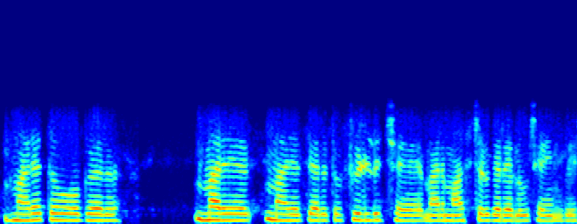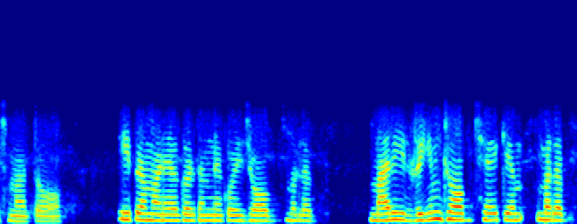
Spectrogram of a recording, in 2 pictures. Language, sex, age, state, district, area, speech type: Gujarati, female, 30-45, Gujarat, Rajkot, urban, conversation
